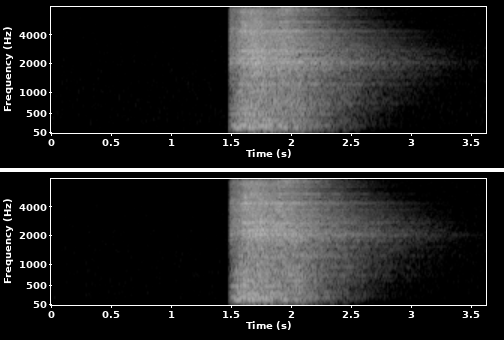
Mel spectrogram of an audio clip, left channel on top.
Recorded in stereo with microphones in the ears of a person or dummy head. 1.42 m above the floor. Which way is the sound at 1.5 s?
20° left (ahead or behind).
